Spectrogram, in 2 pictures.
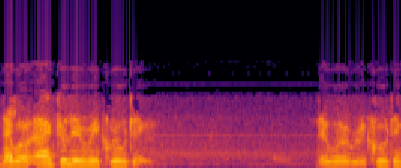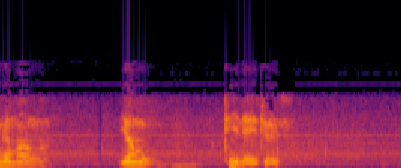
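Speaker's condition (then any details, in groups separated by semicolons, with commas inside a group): Parkinson's, severe; choppy, weak airflow, strain audible in voice, stressful to speak, may have difficulty speaking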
